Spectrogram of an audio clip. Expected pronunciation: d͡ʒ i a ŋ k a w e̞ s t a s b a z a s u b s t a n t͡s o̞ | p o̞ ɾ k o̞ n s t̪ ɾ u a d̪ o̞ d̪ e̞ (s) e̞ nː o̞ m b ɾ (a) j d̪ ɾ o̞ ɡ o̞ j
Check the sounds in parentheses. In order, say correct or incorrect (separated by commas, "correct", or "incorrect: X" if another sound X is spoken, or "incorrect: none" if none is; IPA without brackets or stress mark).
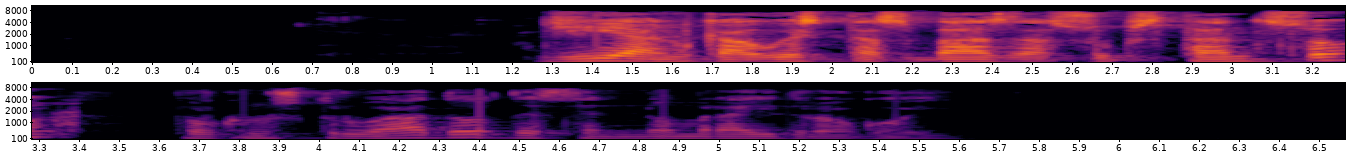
correct, correct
